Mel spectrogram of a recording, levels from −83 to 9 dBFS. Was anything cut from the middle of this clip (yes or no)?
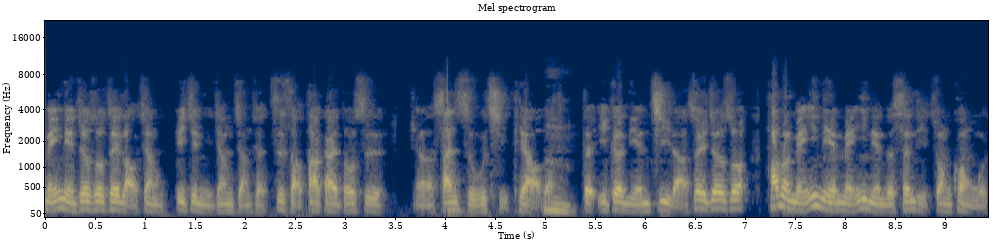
yes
